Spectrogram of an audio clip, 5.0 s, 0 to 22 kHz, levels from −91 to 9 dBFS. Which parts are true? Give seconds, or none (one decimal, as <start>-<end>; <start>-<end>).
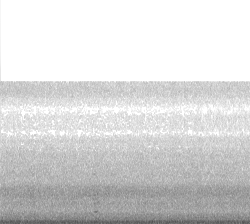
0.0-3.9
